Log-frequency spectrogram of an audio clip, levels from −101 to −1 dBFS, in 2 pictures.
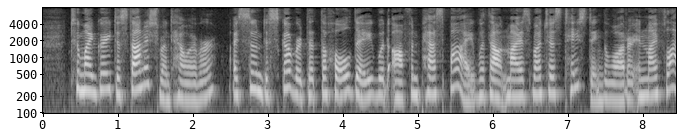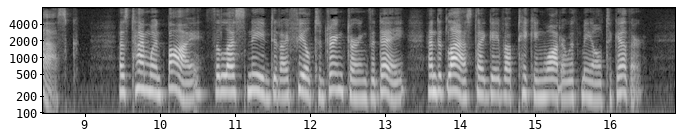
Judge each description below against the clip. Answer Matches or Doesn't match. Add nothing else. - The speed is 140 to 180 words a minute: Doesn't match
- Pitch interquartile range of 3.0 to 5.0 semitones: Matches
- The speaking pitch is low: Doesn't match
